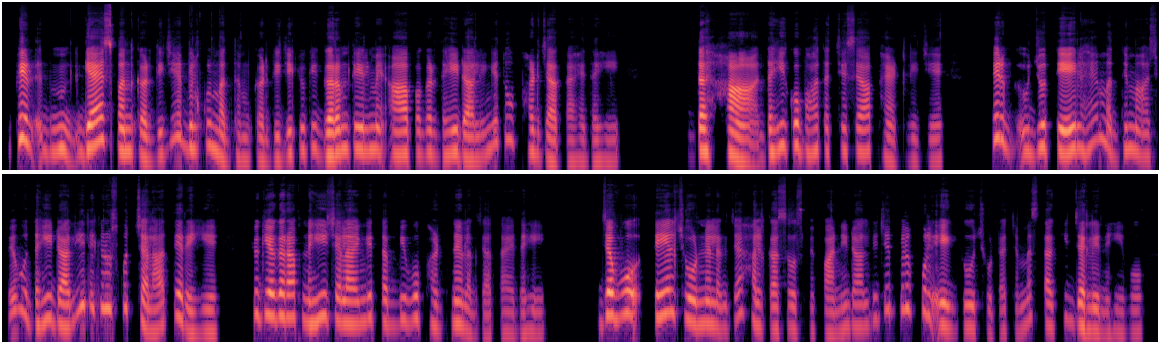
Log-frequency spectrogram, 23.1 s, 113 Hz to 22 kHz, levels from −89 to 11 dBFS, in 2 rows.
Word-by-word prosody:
फिर 300 -5 +7
उम, 220 +2 -1 0.2
गैस 270 +7 +8
बंद 205 -1 +4
कर 175 -5 0
दीजिए, 190 - -6
बिल्कुल 230 +1 -3
मद्धम 165 -2 -5
कर 155 - -4
दीजिए 165 +5 -5
क्योंकि 215 +3 -8
गर्म 195 +3 +7
तेल 215 -1 +3
में 210 - -2 0.2
आप 195 0 +3
अगर 195 0 -4
दही 185 +3 -1
डालेंगे, 170 +9 -2
तो 300 - -11
वो 300 - -9
फट 205 -2 -2
जाता 150 -1 -1
है 150 0 -11
दही। 150 0 -12 0.8
द 210 - +9 0.2
हाँ, 165 -6 +7
दही 205 +4 0
को 250 +1 +2
बहुत 205 +1 -7
अच्छे 210 +1 -10
से 205 0 -6
आप 205 +1 0
फेंट 160 -3 -6
लीजिए, 155 0 -12 0.5
फिर 305 -7 +3
उ 200 - -3
जो 225 +4 0
तेल 215 -1 +6
है 245 +8 -8
मद्धम 220 - -6
आँच 180 -1 -9
पे, 145 - -5
वो 160 - -6
दही 205 +4 -3
डालिए 205 - +1
लेकिन 335 0 -1
उसको 335 +1 -4
चलाते 175 +10 0
रहिए, 155 -3 -5
क्योंकि 270 - -4
अगर 260 -1 +6
आप 250 -1 +3
नहीं 215 +5 0
चलाएँगे 215 -1 0
तब 210 - -3
भी 230 - -6
वो 235 +2 -4
फटने 190 +3 -4
लग 155 -6 -10
जाता 140 +2 -14
है 145 - -12
दही। 145 +1 -13 0.6
जब 265 +2 +7
वो 280 -1 +6 0.2
तेल 270 +3 +4
छोड़ने 210 -5 0
लग 180 -3 -6
जाए, 270 +4 -7
हल्का-सा 175 -3 -6
उसमें 170 -1 -12
पानी 150 +3 -5
डाल 185 0 -7
दीजिए, 235 +9 -12
बिल्कुल 315 -4 -5
1-2 180 -1 -1
छोटा 160 -3 -17
चम्मच 175 +9 -15
ताकि 190 +4 -7
जले 165 -4 +1
नहीं 150 0 -15
वो, 155 0 -14
200 Hz, 210 wpm, -21 LUFS, 165-230 Hz, 0.8 s, द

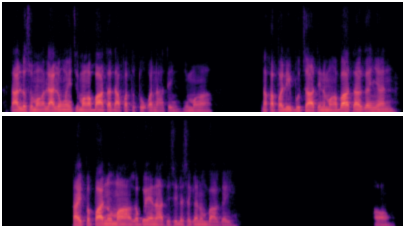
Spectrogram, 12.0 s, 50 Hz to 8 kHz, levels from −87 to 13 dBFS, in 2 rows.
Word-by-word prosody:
lalo 110 +3 +4
sa 125 - -7
mga 115 -1 0
lalo 115 +1 +2
ngayon 125 +1 -1
sa - - -5
mga 115 0 +2
bata 110 +2 +5
dapat 110 +1 -1
tutukan 100 0 -5
natin 95 0 -9
yung 100 0 -9
mga 100 -2 -8 0.8
nakapalibot 110 -1 -1
sa 105 -1 +4
atin 110 +1 -5
na 105 - -1
mga 105 +1 -1
bata 140 -3 +5
ganyan 115 -6 -2 1.2
kahit 115 +1 +3
papaano 120 +1 +4
magabayan 105 -1 +1
natin 100 +1 -3
sila 110 0 -6
sa 110 - -8
ganung 105 -1 -4
bagay. 95 -1 -7 2.1
Oo. 85 -1 -9
110 Hz, 145 wpm, -24 LUFS, 100-115 Hz, 2.1 s, bata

